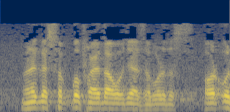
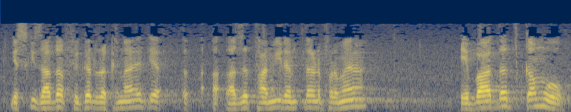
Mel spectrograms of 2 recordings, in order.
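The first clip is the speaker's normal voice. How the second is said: normal talking voice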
